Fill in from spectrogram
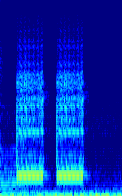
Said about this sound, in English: Let's ring this old girl and get her on the phone, shall we?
